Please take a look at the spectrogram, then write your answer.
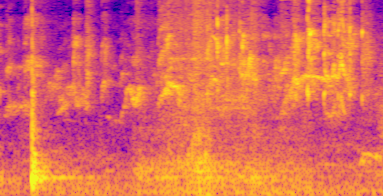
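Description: Albino ring-necked lovebirds in a cage give one sharp close chirp, followed by soft, continuous wing flutters and rustling with faint scattered tweets.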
